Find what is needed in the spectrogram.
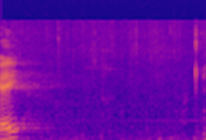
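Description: A man's voice saying "Okay?", then near silence: room tone, with one faint click just before he speaks again.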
